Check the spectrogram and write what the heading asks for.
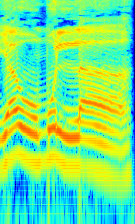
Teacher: walaupun dia kata idgham, tapi pastikan tidak ada unsur dia dengung. Yaumulla. Tanwin 99 bertemu dengan lam. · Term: Idgham bila gunnah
